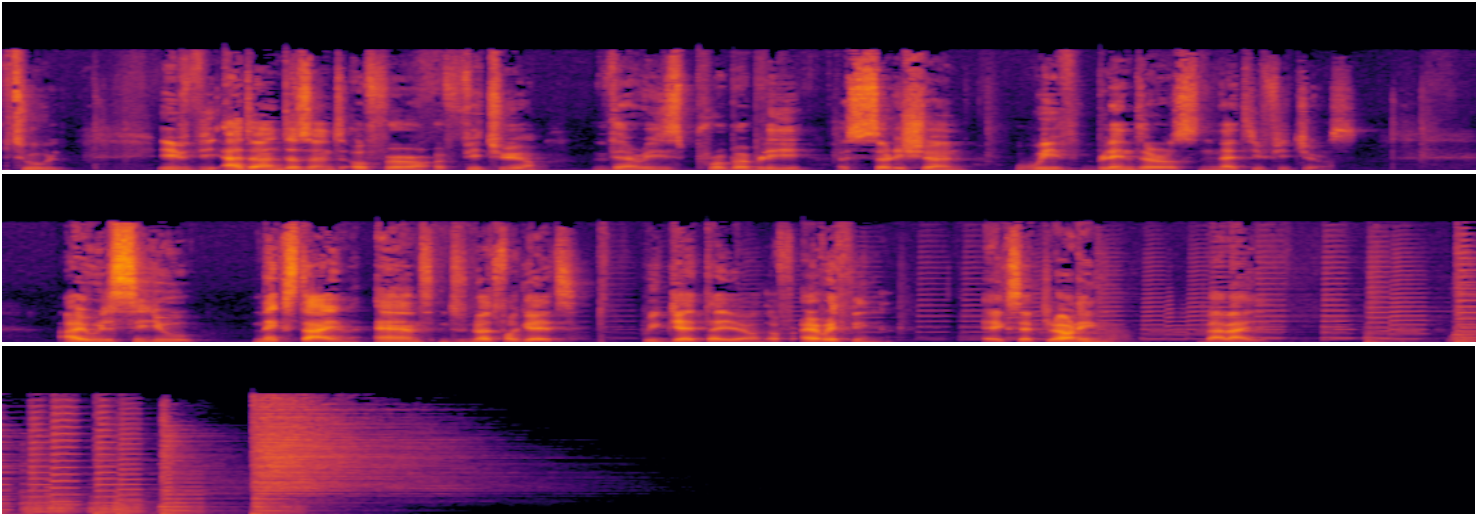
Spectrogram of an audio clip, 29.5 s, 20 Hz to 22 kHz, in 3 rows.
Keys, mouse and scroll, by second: 0.0 right click, 0.3 click, 0.6 f, 1.3 click, 2.1 click, 2.8 ctrl+click, 3.8 ctrl+middle click, 4.7 shift+click, 5.4 shift+click, 6.9 Return, 8.2 click, 8.8 click, 9.5 click, 9.6 click, 10.4 click, 10.7 shift+middle click, 12.7 right click, 14.4 click, 14.8 shift+middle click, 15.5 click, 19.2 middle click.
